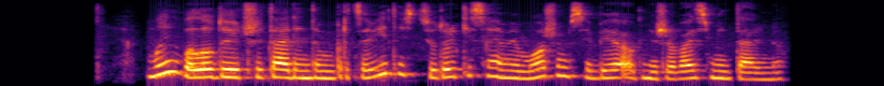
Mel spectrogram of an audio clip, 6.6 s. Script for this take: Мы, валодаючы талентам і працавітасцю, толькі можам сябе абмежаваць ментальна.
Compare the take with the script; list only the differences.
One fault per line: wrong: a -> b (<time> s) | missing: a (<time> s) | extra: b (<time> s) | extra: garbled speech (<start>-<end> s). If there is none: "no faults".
extra: самі (3.7 s)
